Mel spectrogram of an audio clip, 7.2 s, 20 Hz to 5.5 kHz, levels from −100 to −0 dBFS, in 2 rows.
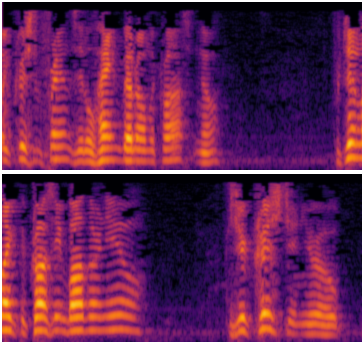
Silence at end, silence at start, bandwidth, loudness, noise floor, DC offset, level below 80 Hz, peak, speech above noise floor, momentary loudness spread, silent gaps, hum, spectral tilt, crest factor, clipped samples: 0.25 s; 0 s; 5 kHz; -25 LUFS; -67 dBFS; under 0.1%; -70 dBFS; -6 dBFS; 42 dB; 15 LU; none; none; -8.5 dB/octave; 20 dB; under 0.1%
